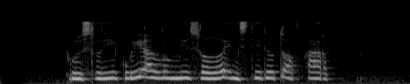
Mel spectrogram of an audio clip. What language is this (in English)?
Javanese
